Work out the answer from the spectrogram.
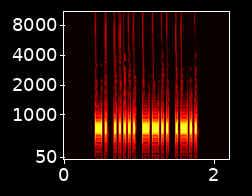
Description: Morse code, heard as a keyed tone, about 36 wpm, 700 Hz. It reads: N5ZL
